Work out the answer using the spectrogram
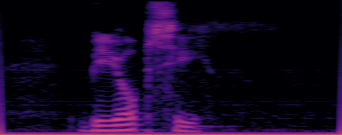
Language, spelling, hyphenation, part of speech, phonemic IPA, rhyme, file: Dutch, biopsie, bi‧op‧sie, noun, /ˌbi.ɔpˈsi/, -i, Nl-biopsie.ogg
- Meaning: a biopsy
